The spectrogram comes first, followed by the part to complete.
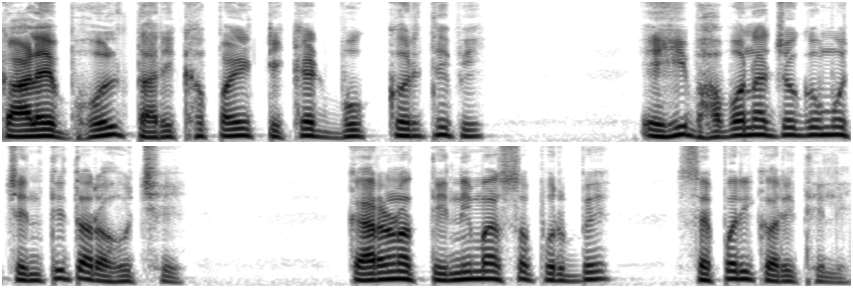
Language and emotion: Odia, fearful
